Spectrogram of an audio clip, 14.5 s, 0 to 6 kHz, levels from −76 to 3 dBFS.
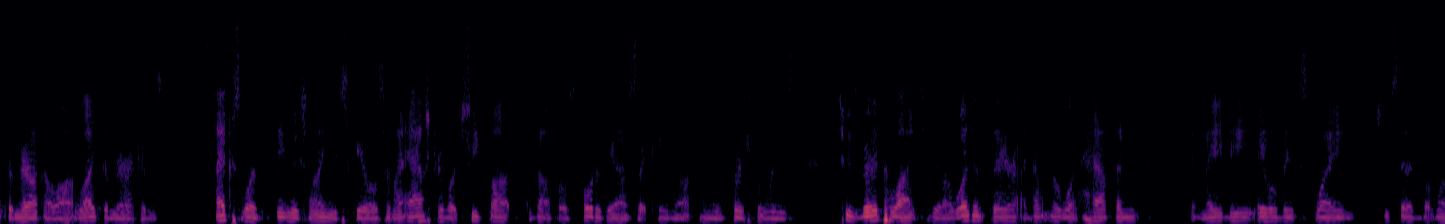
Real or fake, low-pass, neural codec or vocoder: fake; 5.4 kHz; codec, 16 kHz, 2 kbps, FreqCodec, smaller model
